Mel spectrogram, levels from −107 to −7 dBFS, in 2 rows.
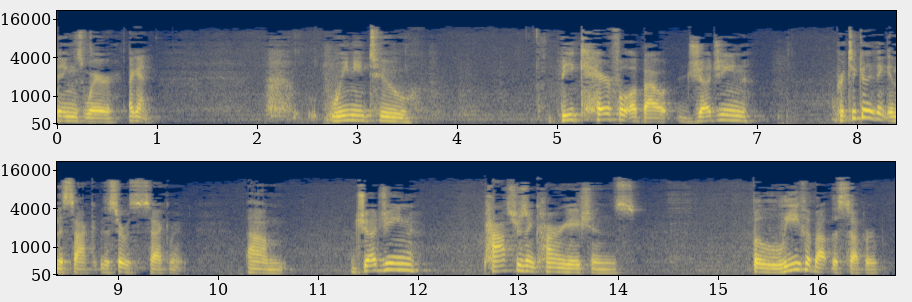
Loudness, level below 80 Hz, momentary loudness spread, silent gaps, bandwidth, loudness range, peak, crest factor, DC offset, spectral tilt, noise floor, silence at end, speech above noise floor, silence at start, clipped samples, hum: -20 LUFS; -64 dBFS; 14 LU; none; 12.5 kHz; 3 LU; 0 dBFS; 22 dB; under 0.1%; -3.5 dB/octave; -52 dBFS; 0.2 s; 32 dB; 0 s; under 0.1%; none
